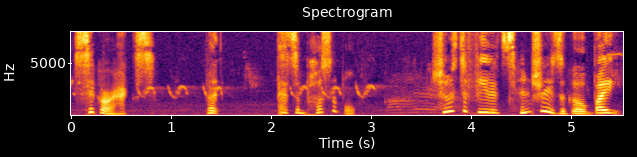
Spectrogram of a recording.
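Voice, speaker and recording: An actress playing a composed, knowledgeable mother with a measured manner in an audio drama. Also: sits high, big pitch swings, darkish tone. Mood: wary.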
